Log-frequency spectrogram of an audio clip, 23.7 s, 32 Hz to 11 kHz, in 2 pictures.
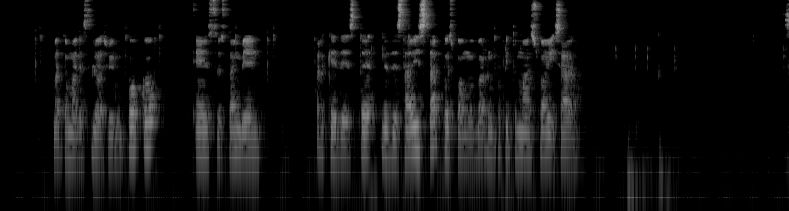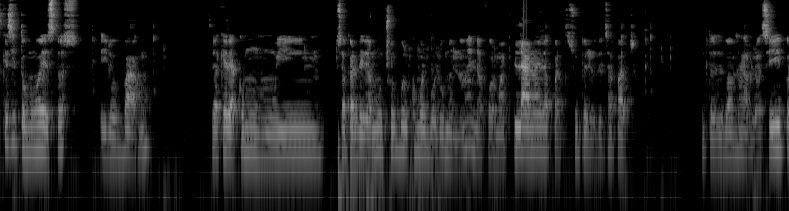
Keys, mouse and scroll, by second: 0.4 click, 0.5 middle click, 1.1 click, 1.8 middle click, 2.2 click, 2.3 middle click, 2.9 click, 3.4 middle click, 3.9 click, 4.0 middle click, 4.7 click, 5.3 middle click, 6.0 click, 6.6 click, 7.5 middle click, 8.2 middle click, 9.6-11.7 shift+middle drag, 11.9 shift+click, 13.1 click, 14.2-16.0 middle drag, 16.3 middle click, 17.0 ctrl+z, 17.4 middle click, 17.9 ctrl+shift+z, 19.8 click, 20.5 click, 21.4 click, 21.7 middle click, 22.3 click, 23.1 middle click.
